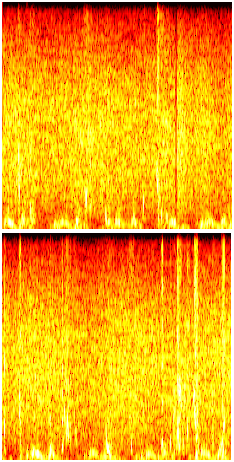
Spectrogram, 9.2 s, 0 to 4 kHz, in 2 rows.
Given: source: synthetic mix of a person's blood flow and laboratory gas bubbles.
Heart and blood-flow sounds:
Doppler ultrasound of blood flow; precordium
0.08-0.44 s: bubbles
0.49-0.67 s: bubbles
1.62-1.84 s: bubbles
2.04-2.20 s: bubbles
2.79-2.85 s: bubbles
3.06-3.23 s: bubbles
3.26-3.33 s: bubbles
4.61-4.69 s: bubbles
4.92-5.00 s: bubbles
5.55-5.60 s: bubbles
5.75-6.11 s: bubbles
6.58-6.82 s: bubbles
7.11-7.25 s: bubbles
7.76-7.83 s: bubbles
7.94-8.57 s: bubbles
8.78-8.84 s: bubbles
8.95-9.09 s: bubbles
From the record:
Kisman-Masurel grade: 242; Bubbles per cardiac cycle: several, 3 to 8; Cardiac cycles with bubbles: 100%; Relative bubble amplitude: moderate (0.250 to 0.450); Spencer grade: 3 (all of the cardiac periods contain showers or single bubble signals, but not dominating or overriding the cardiac motion signals); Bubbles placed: anywhere in the cardiac cycle

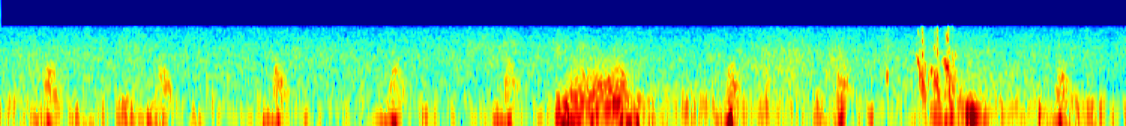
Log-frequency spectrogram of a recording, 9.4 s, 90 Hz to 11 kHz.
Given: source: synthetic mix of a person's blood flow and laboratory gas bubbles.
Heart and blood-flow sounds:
Doppler ultrasound of blood flow; subclavian vein
7.37-7.40 s: bubbles
7.62-7.96 s: bubbles
From the record:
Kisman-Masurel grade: 111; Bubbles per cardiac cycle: 1 to 2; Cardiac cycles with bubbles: 1 to 10%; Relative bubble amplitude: barely perceptible (0.100 to 0.250); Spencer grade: 1 (occasional bubble signal discernible with the cardiac motion signal, with majority of cardiac periods free of bubbles); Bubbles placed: anywhere in the cardiac cycle

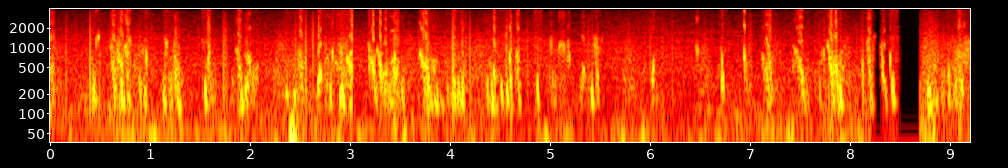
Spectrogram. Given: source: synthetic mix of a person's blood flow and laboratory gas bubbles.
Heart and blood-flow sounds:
Doppler ultrasound of blood flow; subclavian vein
0.00-0.06 s: bubbles
0.40-0.52 s: bubbles
0.58-0.82 s: bubbles
0.87-1.00 s: bubbles
1.11-1.35 s: bubbles
1.51-1.66 s: bubbles
1.78-2.09 s: bubbles
2.34-2.58 s: bubbles
2.64-3.02 s: bubbles
3.15-3.56 s: bubbles
3.67-4.17 s: bubbles
4.33-4.72 s: bubbles
4.83-4.92 s: bubbles
4.98-5.22 s: bubbles
5.28-5.35 s: bubbles
5.38-5.52 s: bubbles
5.99-6.09 s: bubbles
6.44-6.50 s: bubbles
6.67-6.77 s: bubbles
6.90-7.00 s: bubbles
7.10-7.24 s: bubbles
7.40-7.59 s: bubbles
7.64-7.97 s: bubbles
8.09-8.25 s: bubbles
8.29-8.49 s: bubbles
8.73-9.21 s: bubbles
From the record:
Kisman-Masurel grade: 243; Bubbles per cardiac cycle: several, 3 to 8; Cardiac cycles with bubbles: 100%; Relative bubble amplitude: loud (0.450 to 0.775); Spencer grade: 3 (all of the cardiac periods contain showers or single bubble signals, but not dominating or overriding the cardiac motion signals); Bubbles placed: anywhere in the cardiac cycle

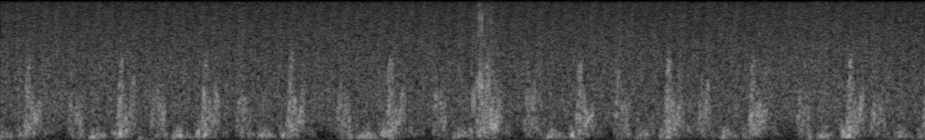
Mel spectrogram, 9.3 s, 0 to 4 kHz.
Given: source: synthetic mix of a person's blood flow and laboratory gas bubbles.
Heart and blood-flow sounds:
Doppler ultrasound of blood flow; precordium
4.66-5.00 s: bubbles
From the record:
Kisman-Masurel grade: 222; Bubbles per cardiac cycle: several, 3 to 8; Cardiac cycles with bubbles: 10 to 50%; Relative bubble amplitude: moderate (0.250 to 0.450); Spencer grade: 2 (many but less than half of the cardiac periods contain bubble signals, singularly or in groups); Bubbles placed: anywhere in the cardiac cycle

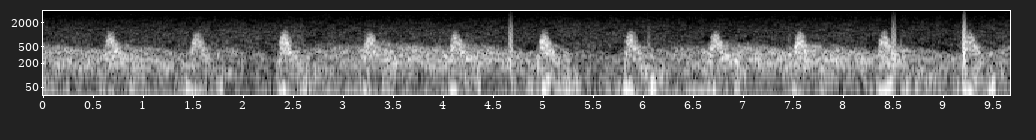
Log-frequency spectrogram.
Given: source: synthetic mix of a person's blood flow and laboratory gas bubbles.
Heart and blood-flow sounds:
Doppler ultrasound of blood flow; subclavian vein
no bubbles
From the record:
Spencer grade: 0 (complete lack of bubble signals)

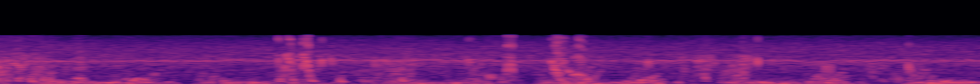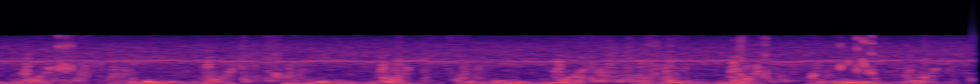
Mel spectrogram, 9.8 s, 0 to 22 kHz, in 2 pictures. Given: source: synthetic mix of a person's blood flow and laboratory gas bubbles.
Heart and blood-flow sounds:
Doppler ultrasound of blood flow; precordium
0.00-0.51 s: bubbles
1.41-2.18 s: bubbles
2.37-2.65 s: bubbles
2.76-3.06 s: bubbles
3.25-3.32 s: bubbles
3.41-3.87 s: bubbles
4.14-4.23 s: bubbles
4.37-4.62 s: bubbles
5.10-5.58 s: bubbles
6.13-6.44 s: bubbles
6.88-6.99 s: bubbles
7.04-7.11 s: bubbles
7.17-7.31 s: bubbles
7.73-8.39 s: bubbles
8.57-9.04 s: bubbles
9.11-9.37 s: bubbles
9.51-9.62 s: bubbles
9.66-9.81 s: bubbles
From the record:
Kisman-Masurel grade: 232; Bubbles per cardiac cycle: several, 3 to 8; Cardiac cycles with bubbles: 50 to 99%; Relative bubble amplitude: moderate (0.250 to 0.450); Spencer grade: 3 (all of the cardiac periods contain showers or single bubble signals, but not dominating or overriding the cardiac motion signals); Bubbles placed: anywhere in the cardiac cycle

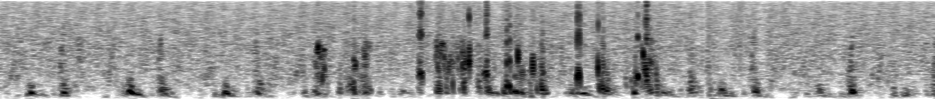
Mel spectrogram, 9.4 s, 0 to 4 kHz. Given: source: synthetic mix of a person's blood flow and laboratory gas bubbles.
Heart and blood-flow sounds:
Doppler ultrasound of blood flow; precordium
3.13-3.31 s: bubbles
3.37-3.73 s: bubbles
4.17-4.25 s: bubbles
4.32-4.97 s: bubbles
5.03-5.50 s: bubbles
5.74-5.84 s: bubbles
5.94-6.08 s: bubbles
6.22-6.62 s: bubbles
From the record:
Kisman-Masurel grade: 223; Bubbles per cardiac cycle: several, 3 to 8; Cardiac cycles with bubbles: 10 to 50%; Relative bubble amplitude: loud (0.450 to 0.775); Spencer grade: 2 (many but less than half of the cardiac periods contain bubble signals, singularly or in groups); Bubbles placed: anywhere in the cardiac cycle

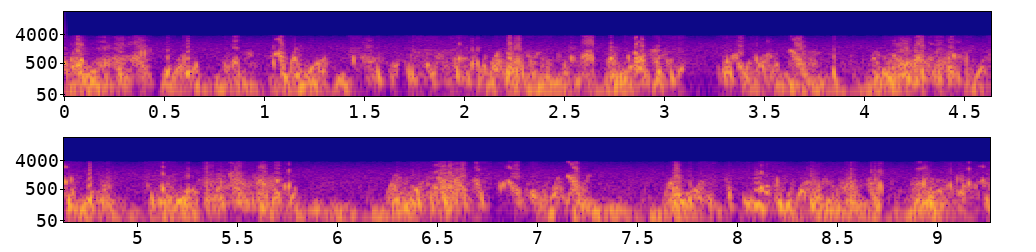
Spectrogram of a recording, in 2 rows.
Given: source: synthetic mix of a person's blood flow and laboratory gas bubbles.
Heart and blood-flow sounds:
Doppler ultrasound of blood flow; precordium
0.00-0.45 s: bubbles
0.47-0.67 s: bubbles
0.78-0.96 s: bubbles
1.00-1.17 s: bubbles
1.39-2.66 s: bubbles
2.79-3.12 s: bubbles
3.25-3.79 s: bubbles
3.81-3.89 s: bubbles
4.06-4.56 s: bubbles
4.59-4.89 s: bubbles
5.01-5.79 s: bubbles
6.27-7.31 s: bubbles
7.64-8.27 s: bubbles
8.29-8.72 s: bubbles
8.85-9.27 s: bubbles
From the record:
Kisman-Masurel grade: 444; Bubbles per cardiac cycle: continuous sound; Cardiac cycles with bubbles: 100%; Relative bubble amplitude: maximal (0.775 to 0.999); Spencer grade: 4 (maximum detectable bubble signal sounding continuously throughout systole and diastole of every cardiac period, and overriding the amplitude of the normal cardiac signals); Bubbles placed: anywhere in the cardiac cycle

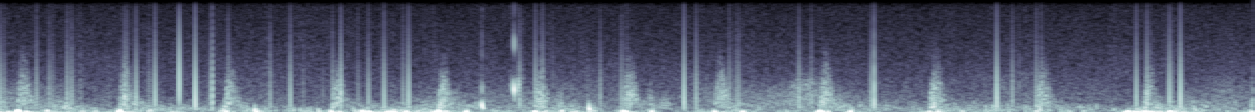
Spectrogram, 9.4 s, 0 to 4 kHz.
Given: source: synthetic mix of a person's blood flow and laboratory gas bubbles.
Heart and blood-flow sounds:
Doppler ultrasound of blood flow; subclavian vein
3.61-3.69 s: bubbles
3.84-3.95 s: bubbles
From the record:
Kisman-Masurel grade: 112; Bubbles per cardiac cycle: 1 to 2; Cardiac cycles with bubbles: 1 to 10%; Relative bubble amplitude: moderate (0.250 to 0.450); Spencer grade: 1 (occasional bubble signal discernible with the cardiac motion signal, with majority of cardiac periods free of bubbles); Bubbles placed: anywhere in the cardiac cycle

